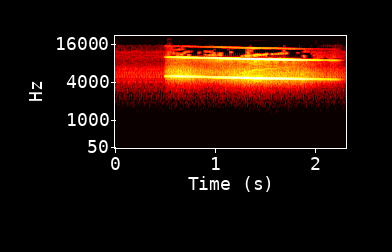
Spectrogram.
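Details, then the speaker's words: Sleeping hummingbird recorded by a scientist in Peru: thin, very high-pitched whistling snore lasting under two seconds. "a scientist in Peru captured this escaping from the tiny body of a sleeping hummingbird a high-pitched but unmistakable"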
